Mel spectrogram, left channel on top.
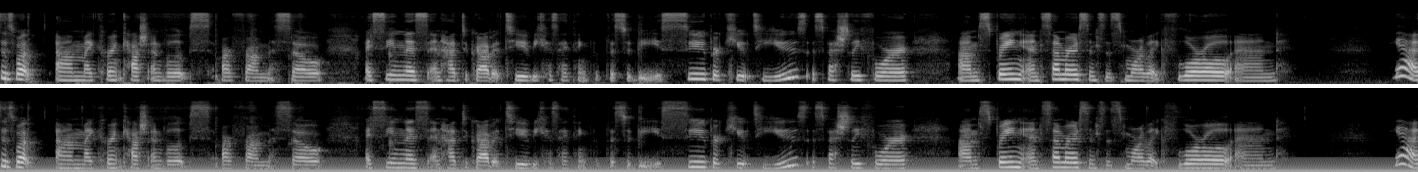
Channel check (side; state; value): right; noise; hum, 2 dB below the sound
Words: is what my current cash envelopes are from. So I seen this and had to grab it too because I think that this would be super cute to use, especially for spring and summer since it's more like floral. And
